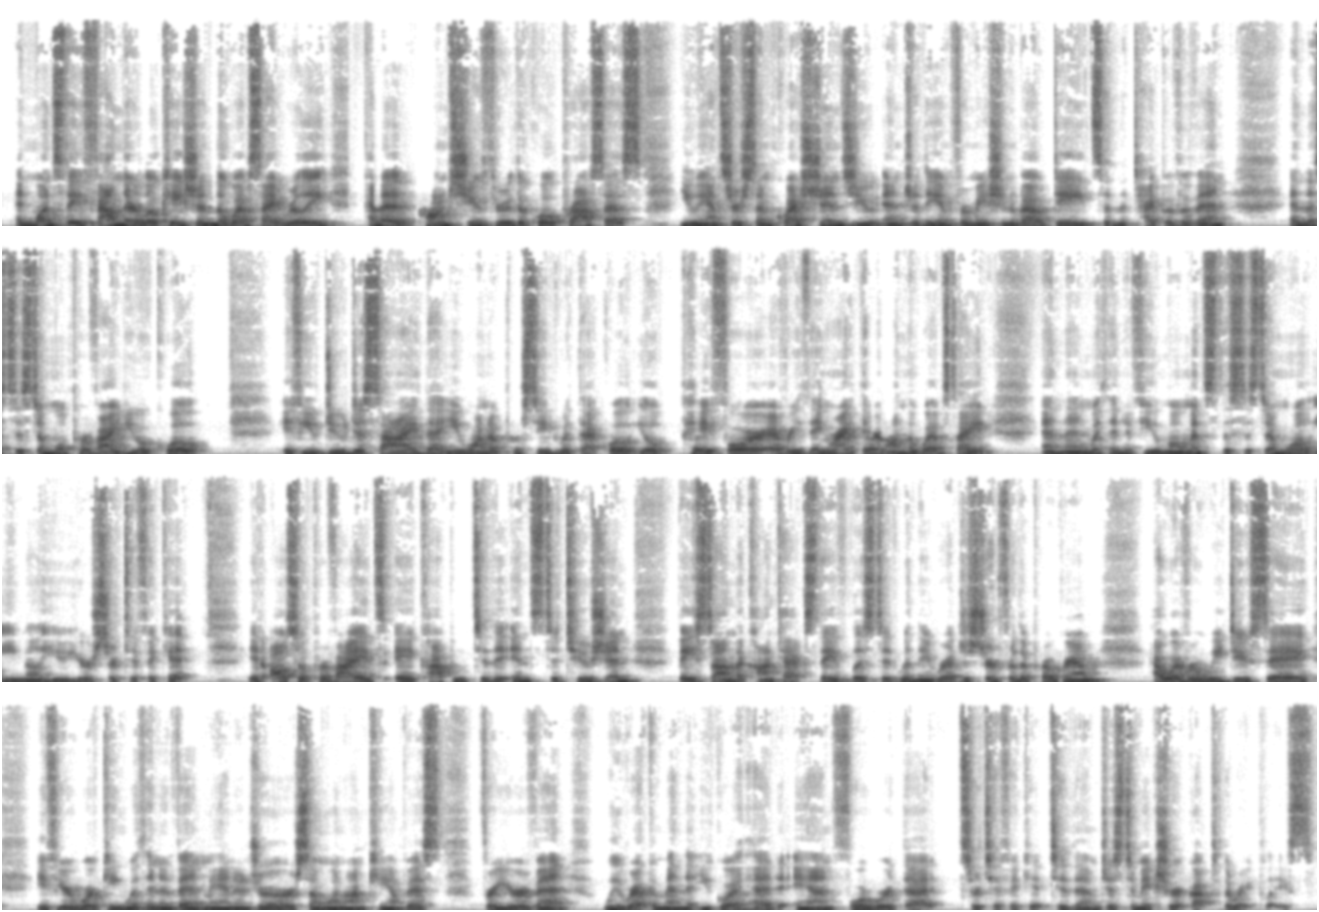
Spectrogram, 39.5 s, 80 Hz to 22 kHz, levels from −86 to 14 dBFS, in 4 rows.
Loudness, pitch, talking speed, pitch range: -18 LUFS, 205 Hz, 205 wpm, 185-235 Hz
